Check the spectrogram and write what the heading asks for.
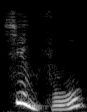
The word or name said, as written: xing4fu2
